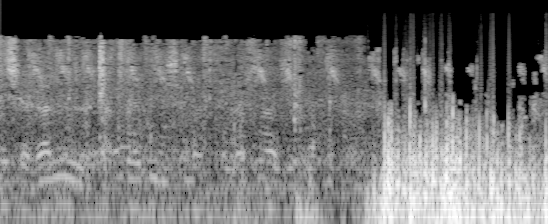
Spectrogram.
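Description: A dove cooing: a few low, arching notes in the first second or so. About three seconds in, a loud low rumbling noise takes over.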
